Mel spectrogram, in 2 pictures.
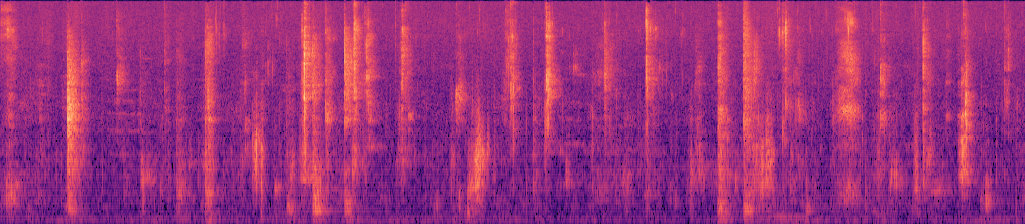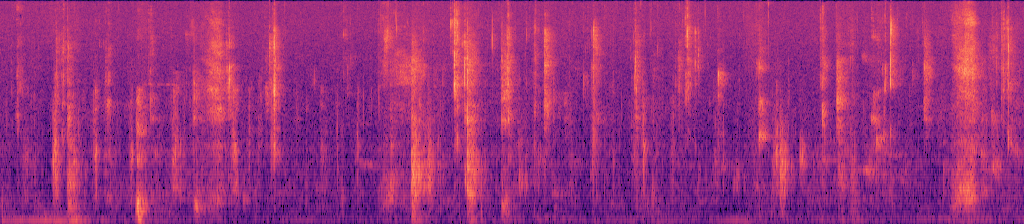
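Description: Close-miked chewing and lip smacking of people eating rice and mutton curry by hand, with the soft squish of fingers mixing rice on plates. The clicks and smacks come irregularly throughout.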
